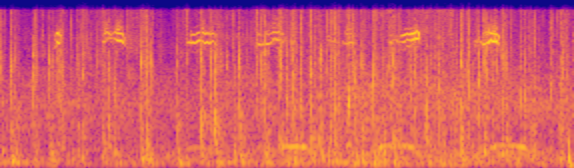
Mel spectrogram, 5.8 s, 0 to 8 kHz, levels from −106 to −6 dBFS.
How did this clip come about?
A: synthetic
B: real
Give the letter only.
B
